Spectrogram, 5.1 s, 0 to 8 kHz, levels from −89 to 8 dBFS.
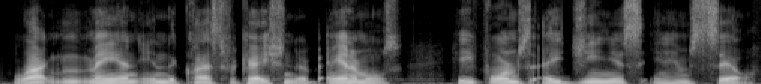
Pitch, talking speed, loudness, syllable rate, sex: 120 Hz, 155 wpm, -21 LUFS, 4.6 syllables/s, male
